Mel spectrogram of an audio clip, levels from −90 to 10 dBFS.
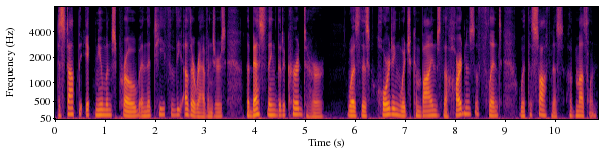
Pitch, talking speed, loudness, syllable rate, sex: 125 Hz, 180 wpm, -22 LUFS, 5.0 syllables/s, male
